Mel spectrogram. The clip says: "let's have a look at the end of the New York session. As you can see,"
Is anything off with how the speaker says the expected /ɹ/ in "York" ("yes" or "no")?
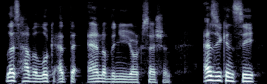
no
